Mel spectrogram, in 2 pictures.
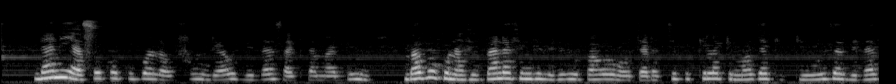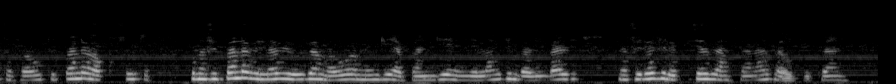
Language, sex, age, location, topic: Swahili, male, 18-24, Nairobi, finance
